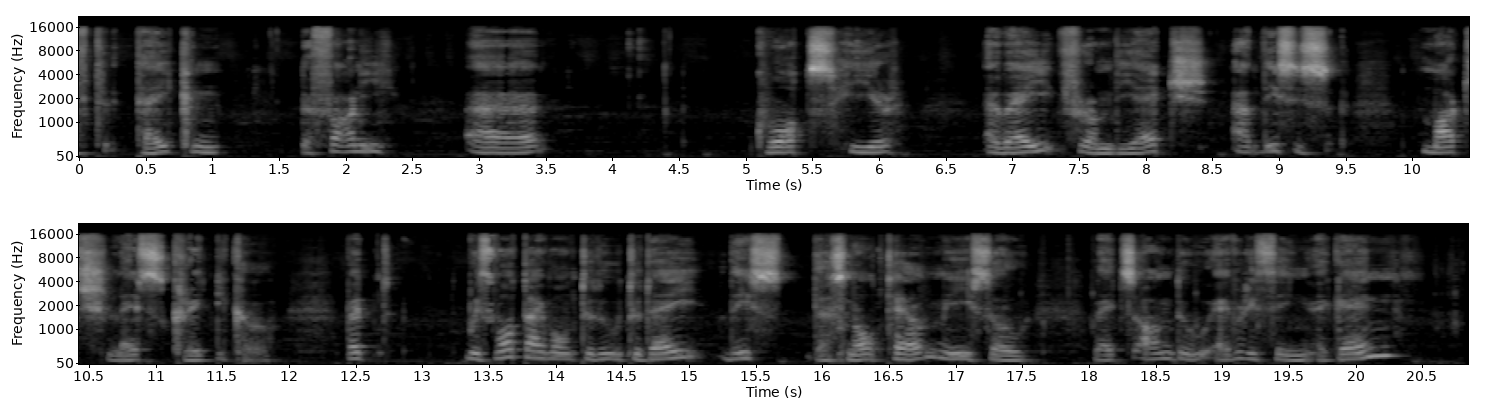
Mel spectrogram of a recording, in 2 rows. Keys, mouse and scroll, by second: 2.0 click, 17.2 ctrl+Num_Lock, 17.5 ctrl+z, 17.9 ctrl+z, 18.2 ctrl+z, 18.7 ctrl+z, 19.1 ctrl+z, 20.6 ctrl+z.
